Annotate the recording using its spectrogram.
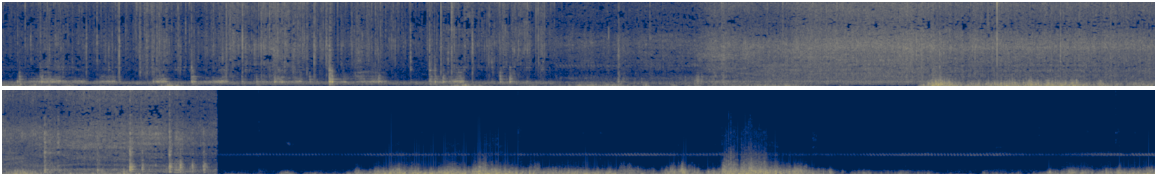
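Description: Food frying in a non-stick pan, a wooden spoon stirring and scraping against it over a steady sizzle. About eighteen seconds in it cuts outdoors, where a steady high thin tone runs under a few swells of low rumble.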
